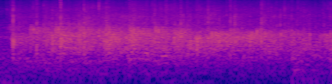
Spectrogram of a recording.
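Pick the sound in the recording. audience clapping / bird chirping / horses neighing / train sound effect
audience clapping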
